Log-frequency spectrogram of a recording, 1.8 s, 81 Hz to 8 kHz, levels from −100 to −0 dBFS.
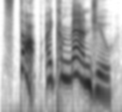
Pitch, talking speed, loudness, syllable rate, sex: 280 Hz, 100 wpm, -19 LUFS, 3.1 syllables/s, female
